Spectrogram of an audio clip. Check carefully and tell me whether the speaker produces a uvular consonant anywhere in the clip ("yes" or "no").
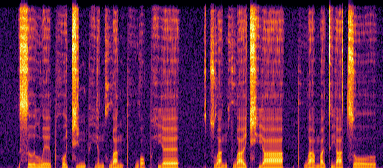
no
